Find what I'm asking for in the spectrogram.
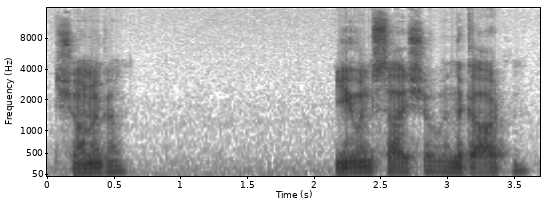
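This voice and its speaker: An actor playing a patient, devoted police lieutenant of an imperial court in a radio drama, asking questions in a quiet, measured, gently pressing way. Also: male voice, on the low side, level tone, close to an everyday voice. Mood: patient probing. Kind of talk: literary radio drama acting.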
